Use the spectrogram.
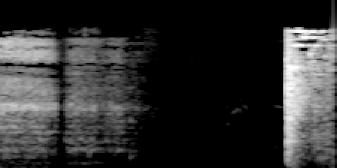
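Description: A wine glass falls into a sink, a bright shattering clatter that fades into a second of silence before another loud, sharp smash of glass rings out.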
